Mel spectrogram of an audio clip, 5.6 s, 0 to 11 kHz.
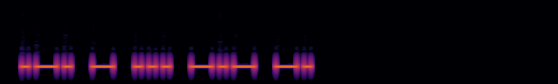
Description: Morse code, heard as a keyed tone, about 17 wpm, 700 Hz. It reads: RTSKN
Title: Code Groups - 5 Letters - 17wpm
